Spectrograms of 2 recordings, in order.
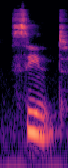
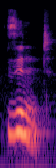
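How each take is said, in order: First: The first S is sharp, Austrian style. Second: The first S is soft, German style.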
